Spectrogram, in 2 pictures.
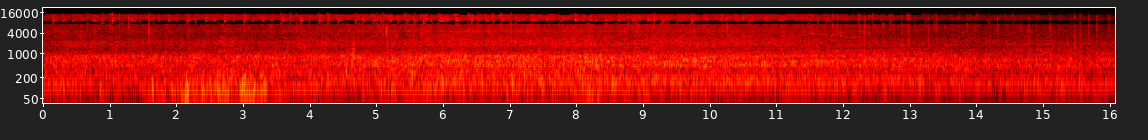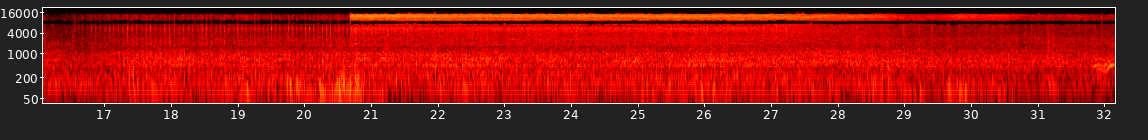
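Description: Gauge 1 model train running along an outdoor track, its wheels rolling on the rails in a continuous rumble. A steady high hiss comes in about two-thirds of the way through and fades near the end.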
